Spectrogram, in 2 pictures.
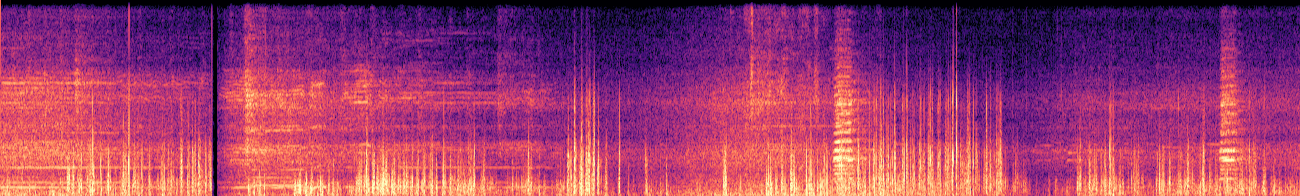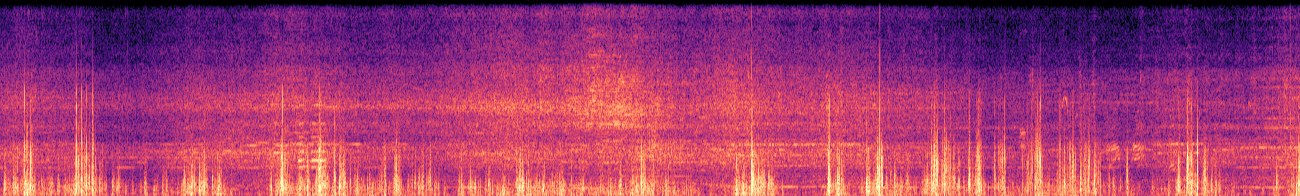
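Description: Car driving along a road, heard from inside the car, with uneven gusts of wind buffeting the microphone over the road noise.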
